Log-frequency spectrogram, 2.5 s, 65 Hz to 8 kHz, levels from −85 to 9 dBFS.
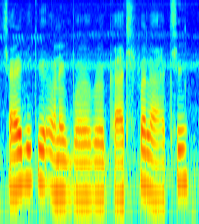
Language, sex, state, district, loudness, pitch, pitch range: Bengali, male, West Bengal, Cooch Behar, -17 LUFS, 140 Hz, 125-155 Hz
